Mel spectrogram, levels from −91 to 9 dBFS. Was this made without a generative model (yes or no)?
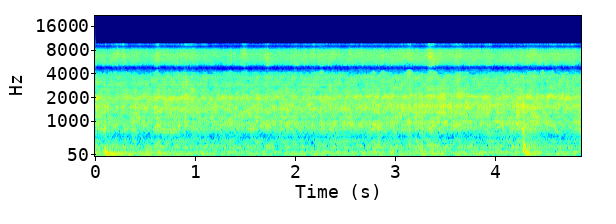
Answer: no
